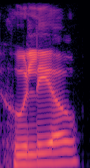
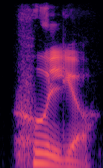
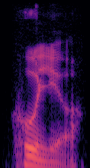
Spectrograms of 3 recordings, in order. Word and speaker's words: Julio: syllables of this name in english we say julio but it's actually this repeat after me julio julio jalapeno hota k and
